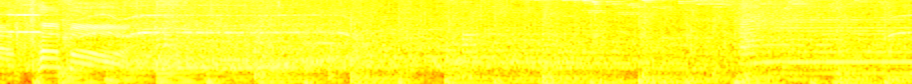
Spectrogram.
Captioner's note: cheers and applause; band playing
